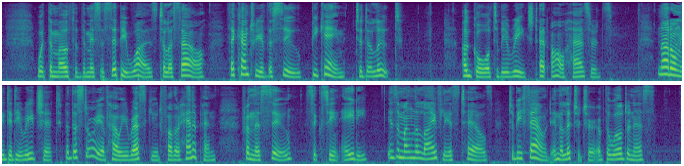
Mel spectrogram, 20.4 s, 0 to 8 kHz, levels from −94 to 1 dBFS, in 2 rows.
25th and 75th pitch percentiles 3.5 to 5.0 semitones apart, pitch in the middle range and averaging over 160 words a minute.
Yes: average, 4.4 semitones; medium, 180 Hz; average, 175 wpm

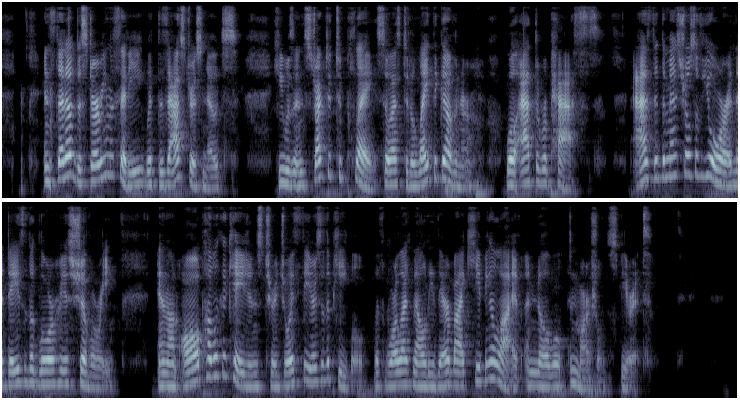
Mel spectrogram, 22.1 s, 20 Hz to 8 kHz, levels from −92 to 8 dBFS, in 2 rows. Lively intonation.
Yes: wide, 6.7 semitones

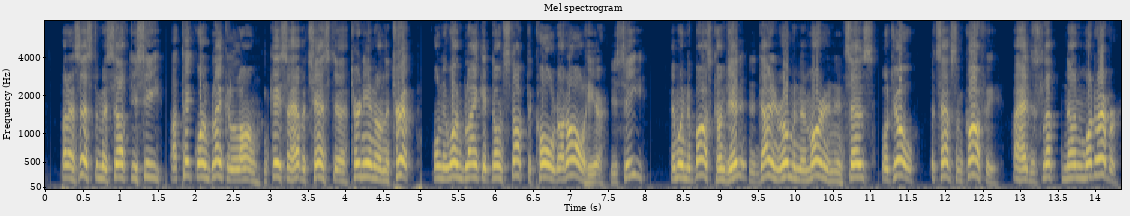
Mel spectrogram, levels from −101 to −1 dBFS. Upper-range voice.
Yes: high, 225 Hz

